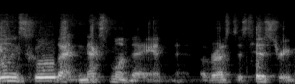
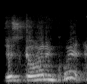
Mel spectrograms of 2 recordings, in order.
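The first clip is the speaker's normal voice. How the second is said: sister voiced higher, firm and urging; insistent sister; 12 semitones higher than usual. Older sister urging brother to quit, higher firm voice. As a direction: push him to quit, lightly voiced. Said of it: "She goes".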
